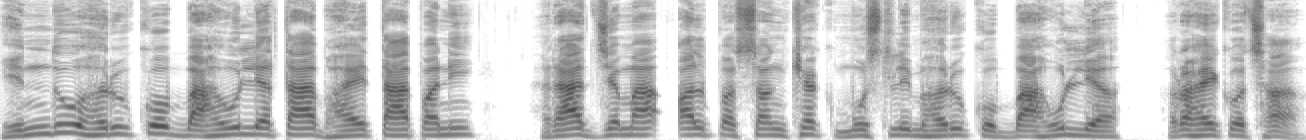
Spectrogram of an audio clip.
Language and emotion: Nepali, neutral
